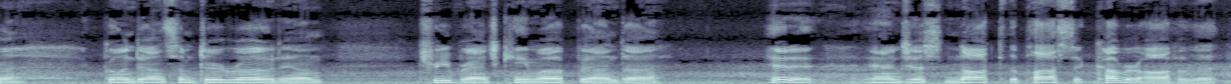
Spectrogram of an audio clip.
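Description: A man's voice: mid-range voice, a little mellow, a little hiss or hum. A man casually vlogging outdoors at a riverside campsite, filming with a handheld phone and rambling with many ums and self-corrections. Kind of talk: casual how-to vlog. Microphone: handheld phone camera.

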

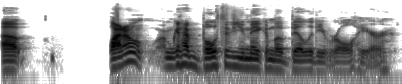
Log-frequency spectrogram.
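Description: Male game master, bright forceful voice with dry close sound, slangy and joking. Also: fairly low pitch, lively intonation, creaky, no room sound. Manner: jokey, slangy, quick to laugh. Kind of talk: casual tabletop game narration.

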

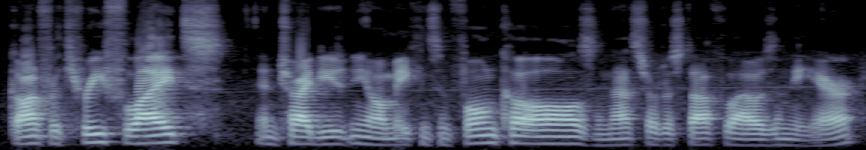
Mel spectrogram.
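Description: A man giving a casual, informal voice-over review as a vlogger, with somewhat hesitant phrasing. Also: on the low side. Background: music under the voice.

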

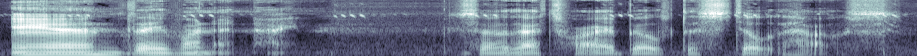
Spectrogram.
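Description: A man giving casual live gameplay commentary as a streamer, halting and talking in short phrases, often mumbling to himself. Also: mid-range voice, vocal fry. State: frequent coughing. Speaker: game streamer. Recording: noisy home stream microphone.

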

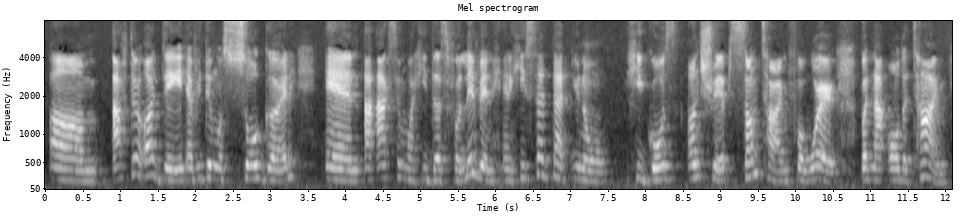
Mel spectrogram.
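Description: A woman's voice: mid-range voice, a little slow, fairly bright tone. Chatty young woman telling a story. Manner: chatty, candid, lots of "like" and "you know". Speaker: vlogger. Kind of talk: casual storytime monologue to camera. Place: small indoor room.

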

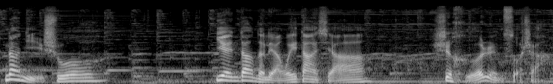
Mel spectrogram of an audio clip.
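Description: Suave palace-master villain, male actor, very slow, amused menace, audio drama with light music behind. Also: medium pitch, big pitch swings. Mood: amused, cool. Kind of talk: wuxia audio drama acting.

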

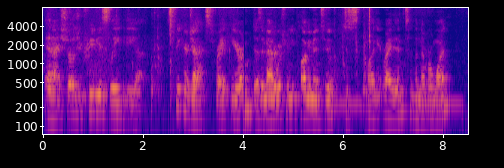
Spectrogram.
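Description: A man in his forties with a mid-pitched voice walks through equipment setup step by step. He is plain and methodical, like an instructor doing a demonstration. The sound is roomy and picked up from a distance, with some noise underneath. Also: fairly even intonation, moderate pace. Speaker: instructor for an equipment rental company. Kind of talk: hands-on equipment tutorial. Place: small indoor meeting room. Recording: roomy echo, distant mic, background hiss.

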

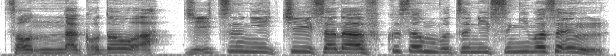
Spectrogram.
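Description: An eerie male detective, acted by a male reader, speaks in a high voice at a very slow pace. Each phrase is deliberate and insistent, in the manner of a dramatic mystery audiobook. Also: lively intonation, fairly bright tone, clean tone, exaggerated voice. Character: eerie, slow, low-spoken male detective laying out a crime. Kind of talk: dramatic audiobook character acting.

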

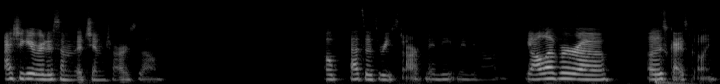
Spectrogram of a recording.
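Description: A young woman hosting a livestream, chatting casually with viewers in a playful, slangy, expressive way. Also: a little high, normal speed, creaky, long pauses. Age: young adult. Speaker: livestream host. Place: indoor room with desk and shelves of collectibles.

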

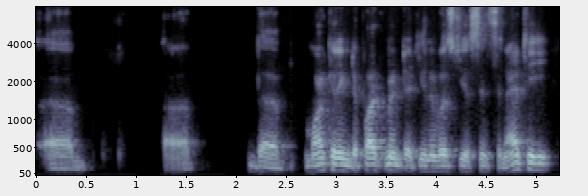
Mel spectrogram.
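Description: A man in his sixties, originally from Pakistan, answering interview questions over a video call at a measured pace, with many "uh" pauses. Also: sits low, mellow. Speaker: guest, professor and retired executive.

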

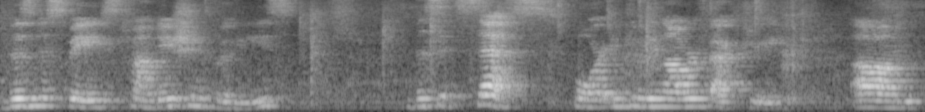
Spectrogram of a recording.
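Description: A woman from Pakistan, earnestly and articulately putting a question and comment at a seminar. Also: medium pitch. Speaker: audience member, barrister and entrepreneur. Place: large indoor meeting room. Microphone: far room camera. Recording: distant mic, very echoey room, faint noise.

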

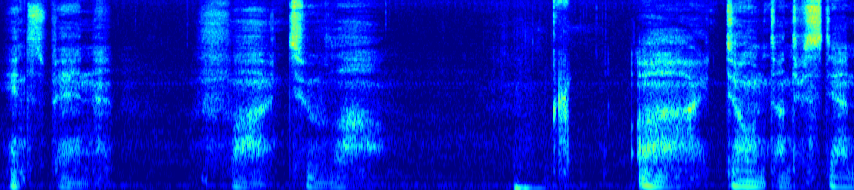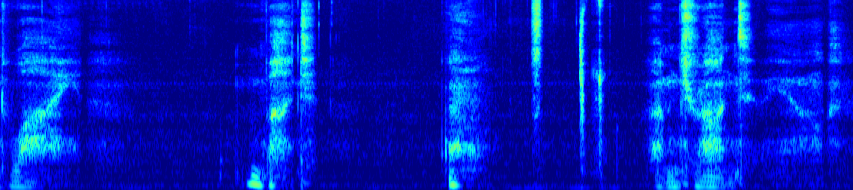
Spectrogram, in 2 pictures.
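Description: A man voicing a brooding, conflicted young swordsman and tender lover in a romantic ASMR roleplay, halting and often whispering. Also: deep voice, a little mellow.

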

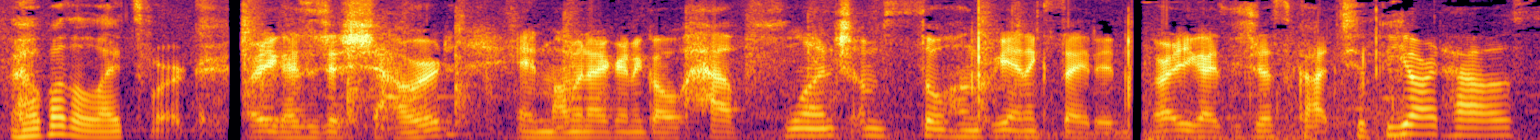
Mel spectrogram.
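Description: A man in his thirties vlogging casually into a handheld camera, chatty and excitable, talking straight to his viewers. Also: mid-range voice, fast, hardly any pauses, noisy background. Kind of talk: casual vlog narration. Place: car, outdoor yard and thrift store.

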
